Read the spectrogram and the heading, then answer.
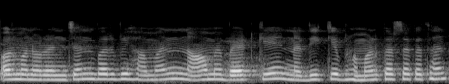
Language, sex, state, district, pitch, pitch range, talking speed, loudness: Chhattisgarhi, female, Chhattisgarh, Raigarh, 235 Hz, 215-245 Hz, 200 wpm, -16 LUFS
